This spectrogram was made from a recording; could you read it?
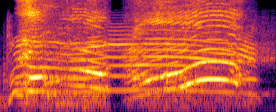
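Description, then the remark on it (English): Two long, moaning whale calls with rich harmonics. The first wavers and slowly drops in pitch, and after a short pause the second rises, swoops and falls away. Both are loud and clear, with no talking. “This is the whale again.”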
